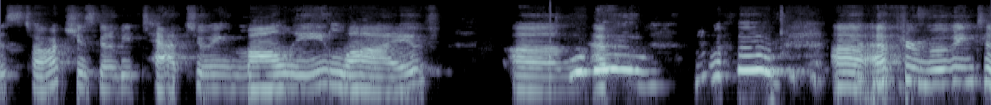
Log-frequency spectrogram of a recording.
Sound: woohoos in background

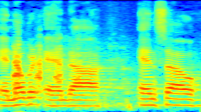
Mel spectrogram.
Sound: laughing

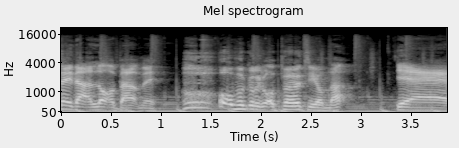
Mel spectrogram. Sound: gasp

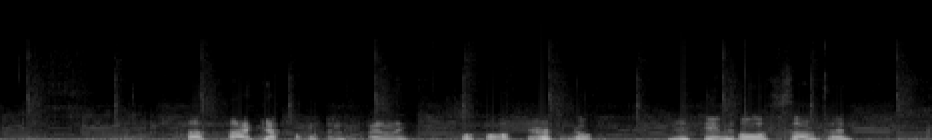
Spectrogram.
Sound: laughs

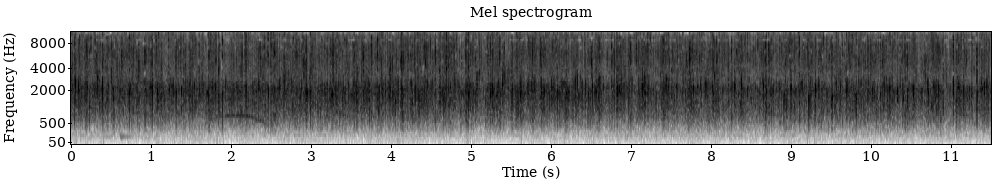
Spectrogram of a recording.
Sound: applause

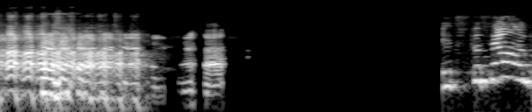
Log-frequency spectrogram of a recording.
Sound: laughing

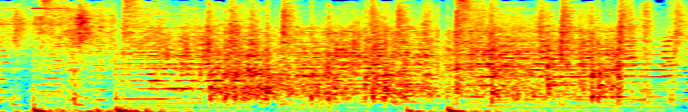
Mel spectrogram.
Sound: sfx: fireworks exploding

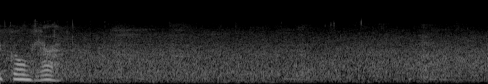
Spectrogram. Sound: sound of rushing water intensifies

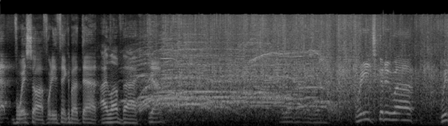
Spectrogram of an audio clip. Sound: cheers and applause

